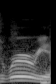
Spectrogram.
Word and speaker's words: Ruri: What kind of last name is Ruri? It sounds like people forgot some consonants in there or something. Yeah, you don't want a last name that rhymes with furry.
